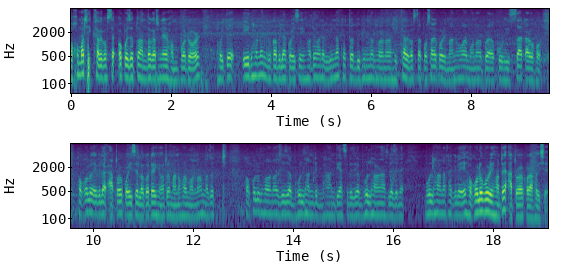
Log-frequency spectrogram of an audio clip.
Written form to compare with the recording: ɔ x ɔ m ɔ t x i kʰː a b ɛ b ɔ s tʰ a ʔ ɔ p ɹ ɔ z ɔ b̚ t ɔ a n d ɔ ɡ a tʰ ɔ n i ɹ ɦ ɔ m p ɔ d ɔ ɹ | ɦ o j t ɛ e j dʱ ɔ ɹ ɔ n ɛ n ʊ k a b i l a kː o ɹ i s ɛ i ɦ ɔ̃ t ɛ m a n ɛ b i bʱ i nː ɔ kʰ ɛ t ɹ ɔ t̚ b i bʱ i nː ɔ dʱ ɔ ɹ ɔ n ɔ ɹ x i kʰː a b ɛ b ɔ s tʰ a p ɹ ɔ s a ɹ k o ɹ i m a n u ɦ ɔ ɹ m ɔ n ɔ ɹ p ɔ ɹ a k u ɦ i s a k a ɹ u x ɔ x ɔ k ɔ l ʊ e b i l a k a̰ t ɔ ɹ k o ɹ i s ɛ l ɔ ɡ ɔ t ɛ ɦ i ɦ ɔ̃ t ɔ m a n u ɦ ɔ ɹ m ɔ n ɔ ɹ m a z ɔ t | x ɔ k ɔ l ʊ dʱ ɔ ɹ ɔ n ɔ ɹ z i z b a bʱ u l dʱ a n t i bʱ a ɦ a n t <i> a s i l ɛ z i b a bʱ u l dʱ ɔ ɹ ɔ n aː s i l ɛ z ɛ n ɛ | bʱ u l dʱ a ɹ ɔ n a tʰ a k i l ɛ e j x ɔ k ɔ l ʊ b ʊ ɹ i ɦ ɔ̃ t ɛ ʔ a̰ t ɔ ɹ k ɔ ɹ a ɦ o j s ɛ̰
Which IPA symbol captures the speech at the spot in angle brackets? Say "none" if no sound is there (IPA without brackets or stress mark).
i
